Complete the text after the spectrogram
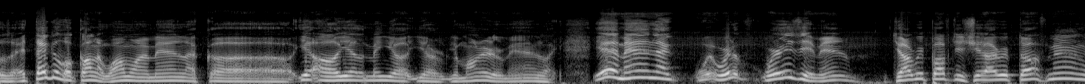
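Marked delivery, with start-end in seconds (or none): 0.2-5.4 imitating a vato. Retelling the support guy on the phone, in a raised vato voice. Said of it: "he's like a total vato". 5.9-10.9 much higher and louder LA vato voice; hammed-up vato. Mocking the support guy's LA accent, much higher and louder. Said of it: "he sounded like he was totally from L A".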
